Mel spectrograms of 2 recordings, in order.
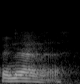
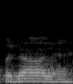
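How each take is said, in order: First: It is said in an American accent. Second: It is said in a British accent.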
